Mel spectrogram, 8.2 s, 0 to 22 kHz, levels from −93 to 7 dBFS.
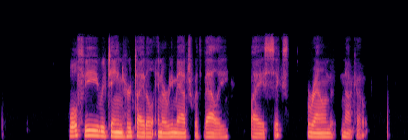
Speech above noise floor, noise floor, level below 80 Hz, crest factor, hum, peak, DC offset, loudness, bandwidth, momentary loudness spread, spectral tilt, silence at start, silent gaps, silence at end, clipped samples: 67 dB; -85 dBFS; -56 dBFS; 16 dB; none; -4 dBFS; under 0.1%; -19 LUFS; 7.8 kHz; 15 LU; -7 dB/octave; 1.4 s; none; 0.85 s; under 0.1%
